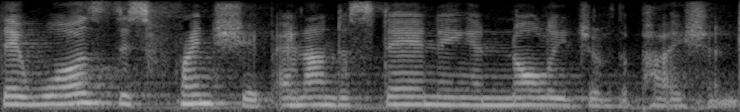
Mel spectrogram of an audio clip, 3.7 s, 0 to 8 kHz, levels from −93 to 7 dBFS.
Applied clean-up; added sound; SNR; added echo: none; none; none; none.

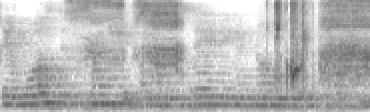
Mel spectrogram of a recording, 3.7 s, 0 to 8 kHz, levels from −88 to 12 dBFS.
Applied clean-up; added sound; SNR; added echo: none; Camera; -5 dB; reverberation time 1.1 s.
